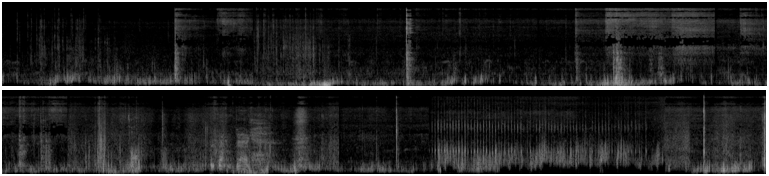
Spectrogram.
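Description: Irregular rustling and crinkling of a plastic bag being cut open and raw chicken breast being laid into a frying pan on a butane camp stove, with several sharp clicks and knocks.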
